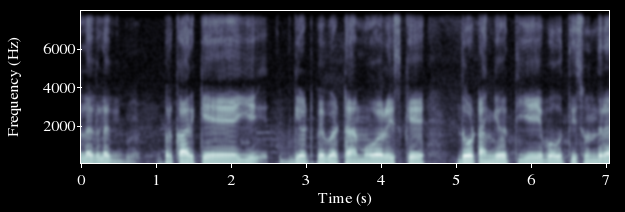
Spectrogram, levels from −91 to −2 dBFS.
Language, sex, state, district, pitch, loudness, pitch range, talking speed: Hindi, male, Rajasthan, Churu, 125 Hz, -17 LUFS, 120-130 Hz, 155 wpm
